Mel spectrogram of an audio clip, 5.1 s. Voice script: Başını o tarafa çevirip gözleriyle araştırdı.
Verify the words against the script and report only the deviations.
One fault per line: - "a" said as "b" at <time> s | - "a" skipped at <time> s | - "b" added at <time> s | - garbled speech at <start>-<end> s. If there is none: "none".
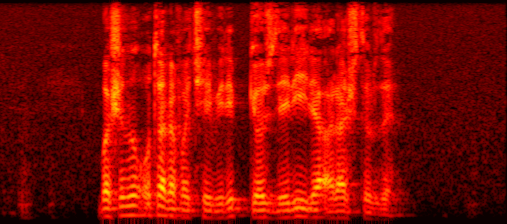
none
